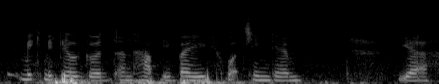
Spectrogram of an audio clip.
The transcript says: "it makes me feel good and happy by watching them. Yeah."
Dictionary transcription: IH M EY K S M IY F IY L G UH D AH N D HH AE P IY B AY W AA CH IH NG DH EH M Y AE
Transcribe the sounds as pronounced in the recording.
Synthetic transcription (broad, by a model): M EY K M IY F IY L G UH D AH N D HH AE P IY B AY W AA CH IH NG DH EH M Y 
